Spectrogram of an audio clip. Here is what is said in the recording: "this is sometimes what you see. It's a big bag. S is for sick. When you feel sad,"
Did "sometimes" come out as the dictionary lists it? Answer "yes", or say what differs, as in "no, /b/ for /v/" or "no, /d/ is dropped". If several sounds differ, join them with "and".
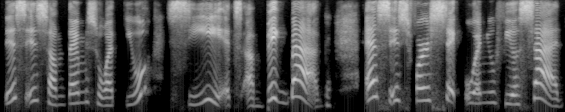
no, /s/ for /z/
